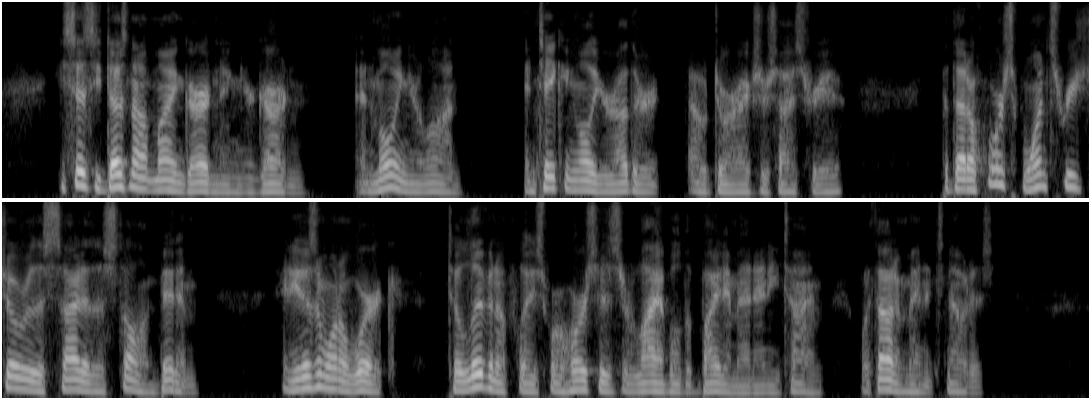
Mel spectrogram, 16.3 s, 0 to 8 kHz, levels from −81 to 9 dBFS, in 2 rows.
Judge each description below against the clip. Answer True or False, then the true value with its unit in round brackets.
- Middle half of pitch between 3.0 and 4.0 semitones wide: False (4.8 semitones)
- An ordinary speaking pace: False (230 wpm)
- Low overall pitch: True (125 Hz)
